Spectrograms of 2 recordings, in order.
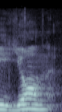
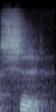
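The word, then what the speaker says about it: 四: It can be yon or shi.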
